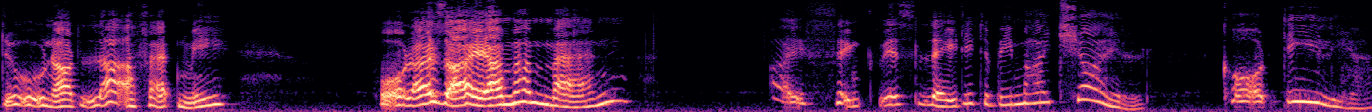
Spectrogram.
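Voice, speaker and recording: An actor with a British accent playing a frail, confused old king in a 1960s radio Shakespeare, his voice cracked, halting and theatrical. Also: sits high, sing-song, full character voice. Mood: bewildered, humbled. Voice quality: raspy, cracked.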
